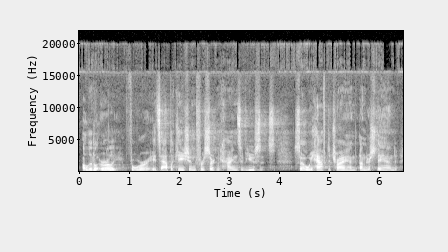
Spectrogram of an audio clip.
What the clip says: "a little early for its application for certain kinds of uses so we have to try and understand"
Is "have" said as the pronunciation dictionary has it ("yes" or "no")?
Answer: no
